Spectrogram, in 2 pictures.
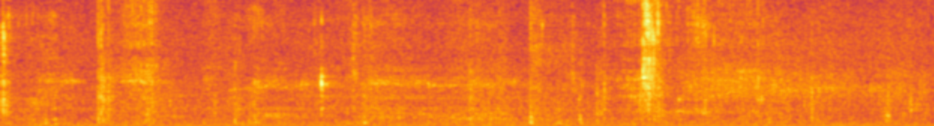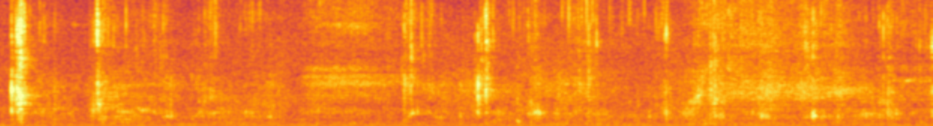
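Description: A person chewing food with the mouth closed: a run of small wet mouth clicks and smacks, with a sharper click about five seconds in, over a steady low hum.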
